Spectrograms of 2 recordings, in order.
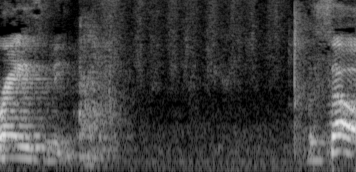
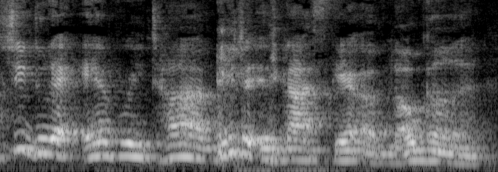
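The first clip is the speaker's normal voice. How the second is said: normal talking voice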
